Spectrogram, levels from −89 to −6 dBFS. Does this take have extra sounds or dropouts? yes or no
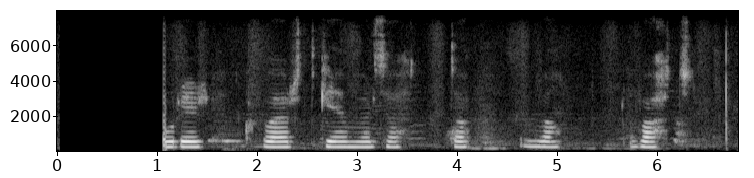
no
